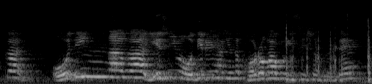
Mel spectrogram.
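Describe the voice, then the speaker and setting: A woman's voice: high voice, expressive, fast, heavy background noise. A woman missionary preaching a sermon, emphatic and full of rhetorical questions to the congregation, recorded in an echoey church from a distance. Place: church sanctuary.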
